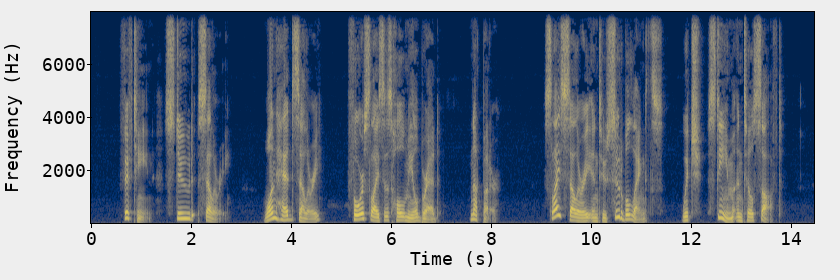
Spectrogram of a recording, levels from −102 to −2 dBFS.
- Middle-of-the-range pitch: Yes, medium, 145 Hz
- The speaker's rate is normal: No, slow, 90 wpm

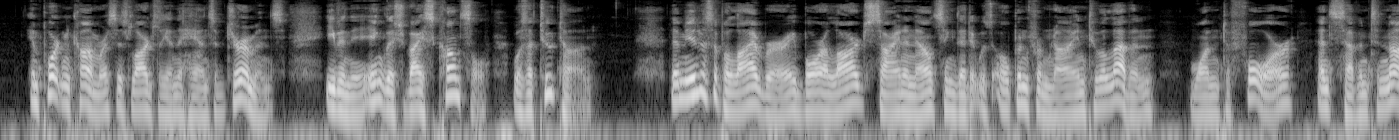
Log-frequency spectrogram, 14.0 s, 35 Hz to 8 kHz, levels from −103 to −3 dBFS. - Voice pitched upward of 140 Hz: No, low, 115 Hz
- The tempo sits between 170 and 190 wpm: Yes, average, 175 wpm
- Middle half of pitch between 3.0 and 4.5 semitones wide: No, wide, 5.6 semitones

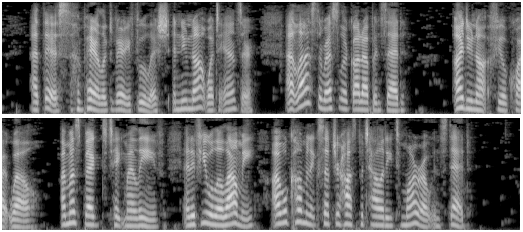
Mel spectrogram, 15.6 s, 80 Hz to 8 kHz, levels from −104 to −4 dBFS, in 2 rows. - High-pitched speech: Yes, high, 215 Hz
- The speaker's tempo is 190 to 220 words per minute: Yes, average, 195 wpm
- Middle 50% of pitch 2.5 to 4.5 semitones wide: Yes, average, 3.7 semitones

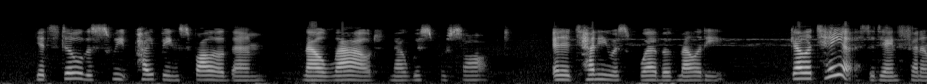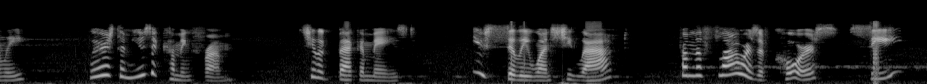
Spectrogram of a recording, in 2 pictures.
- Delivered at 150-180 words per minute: No, average, 140 wpm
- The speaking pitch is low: No, high, 210 Hz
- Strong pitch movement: Yes, wide, 6.4 semitones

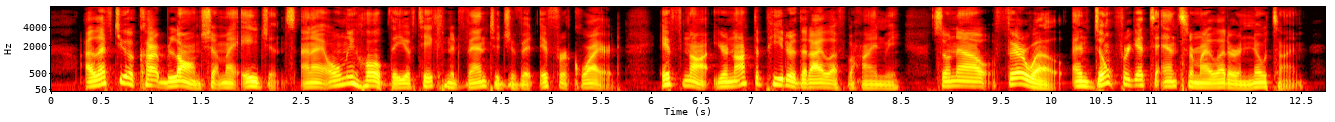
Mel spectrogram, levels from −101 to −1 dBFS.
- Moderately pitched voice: No, low, 120 Hz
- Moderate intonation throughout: No, wide, 5.8 semitones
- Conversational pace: No, fast, 215 wpm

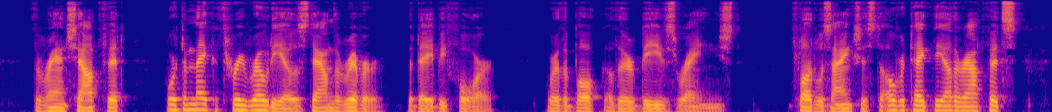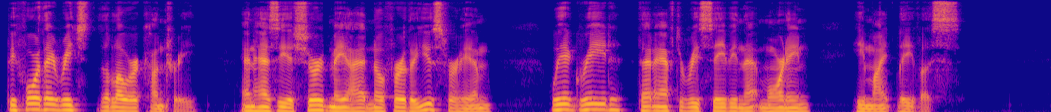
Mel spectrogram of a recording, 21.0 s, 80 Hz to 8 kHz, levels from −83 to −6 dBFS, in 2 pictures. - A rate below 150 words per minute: No, average, 165 wpm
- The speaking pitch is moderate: No, low, 100 Hz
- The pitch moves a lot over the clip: Yes, wide, 6.1 semitones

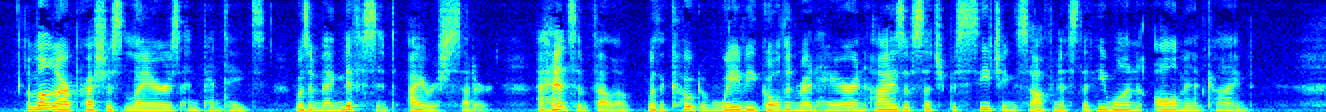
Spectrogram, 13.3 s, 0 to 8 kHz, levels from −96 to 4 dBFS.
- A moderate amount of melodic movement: No, narrow, 1.9 semitones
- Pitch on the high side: No, medium, 180 Hz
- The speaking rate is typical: Yes, average, 150 wpm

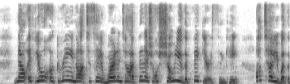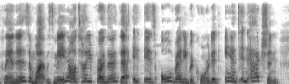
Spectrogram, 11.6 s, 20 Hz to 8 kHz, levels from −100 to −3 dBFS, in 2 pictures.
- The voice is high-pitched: Yes, very high, 290 Hz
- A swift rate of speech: Yes, fast, 230 wpm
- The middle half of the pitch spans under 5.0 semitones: No, wide, 5.6 semitones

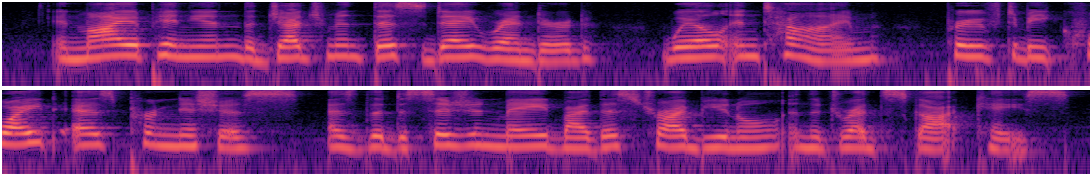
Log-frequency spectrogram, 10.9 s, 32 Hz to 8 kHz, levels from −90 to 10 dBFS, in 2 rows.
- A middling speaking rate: Yes, average, 160 wpm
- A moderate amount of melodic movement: Yes, average, 3.6 semitones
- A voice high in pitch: Yes, high, 200 Hz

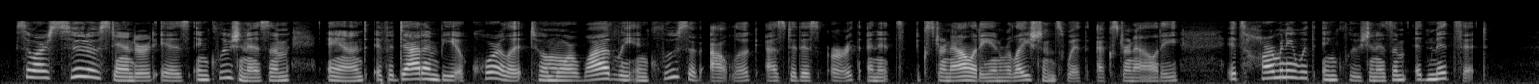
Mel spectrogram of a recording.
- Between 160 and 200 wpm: No, average, 140 wpm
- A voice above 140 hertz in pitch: Yes, high, 190 Hz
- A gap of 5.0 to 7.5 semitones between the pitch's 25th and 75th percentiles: Yes, wide, 5.6 semitones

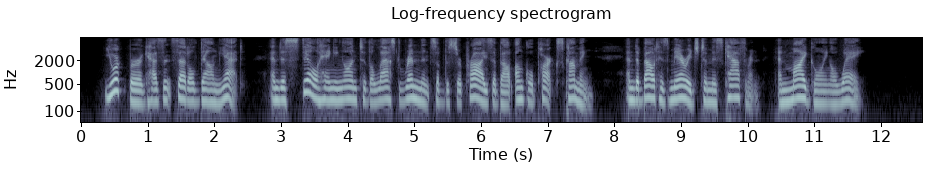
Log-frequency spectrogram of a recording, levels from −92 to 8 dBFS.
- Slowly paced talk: No, average, 150 wpm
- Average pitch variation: Yes, average, 3.2 semitones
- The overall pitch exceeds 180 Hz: Yes, high, 190 Hz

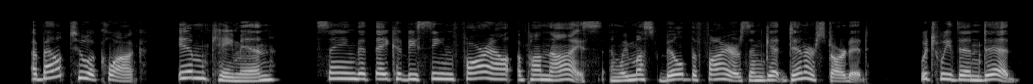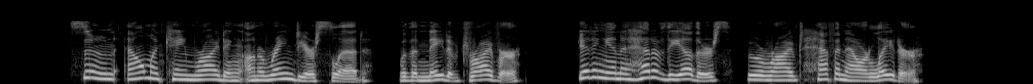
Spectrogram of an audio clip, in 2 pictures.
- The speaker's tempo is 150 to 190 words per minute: Yes, average, 160 wpm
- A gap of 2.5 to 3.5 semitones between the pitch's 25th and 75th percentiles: No, average, 4.3 semitones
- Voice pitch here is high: Yes, high, 220 Hz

